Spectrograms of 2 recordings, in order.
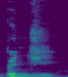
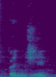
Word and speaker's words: Pungi: a ici le Data le Penji mais je pense que ça se prononce punji et le Crazy steam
